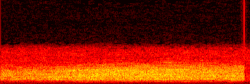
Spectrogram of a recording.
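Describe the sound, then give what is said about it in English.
A dense, steady roar of a large baseball stadium crowd straining forward at every pitch as Dale Mitchell bats against the Dodgers fills the whole clip. It is a broad wash of massed voices over a faint low hum, cutting off abruptly just before the end. “Listen to this crowd.”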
